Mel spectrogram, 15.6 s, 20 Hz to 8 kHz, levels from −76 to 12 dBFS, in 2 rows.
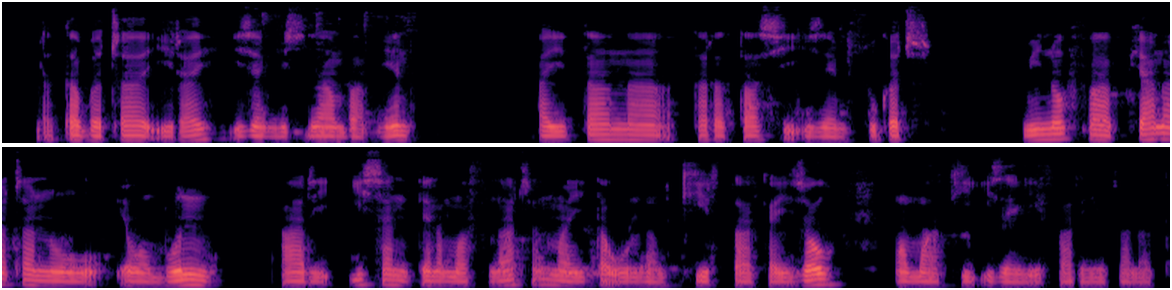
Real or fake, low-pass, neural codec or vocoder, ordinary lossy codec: real; 7.2 kHz; none; AAC, 48 kbps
